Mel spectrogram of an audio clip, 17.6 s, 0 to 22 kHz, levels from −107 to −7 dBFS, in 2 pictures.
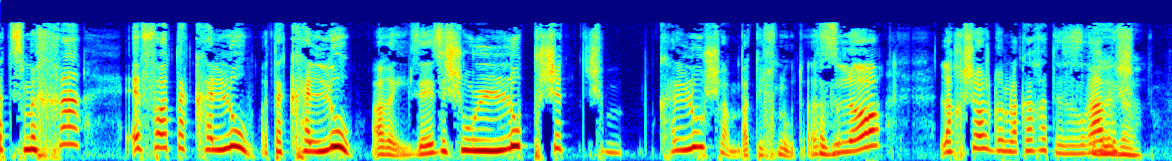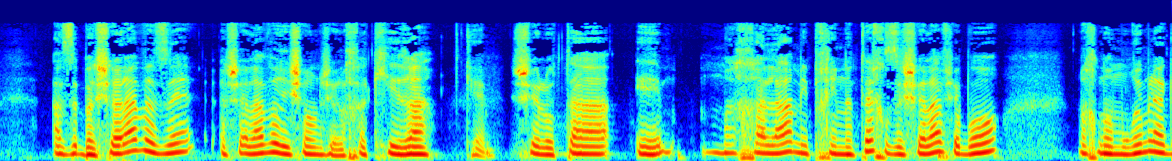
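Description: Speech carried over a call link whose audio stops at about 12 kHz, which fits Opus. From 6.13 to 7.53 s there is repeated packet loss with a robotic sound. Short holes arrive one after another, about nine in all. The longest lasts about 21 ms. Each hole is patched by extending the last sound, so roughly a tenth of that stretch is synthetic. The speech turns choppy, with small pieces gone.

Three shorter events follow as short concealed packet loss. They occur at 7.95 to 8.02 s, 8.53 to 8.57 s and 9.67 to 9.70 s. Each loses about 20 ms of audio. The receiver bridges each gap by continuing the previous sound and then blends back into the real signal. The first one also adds a slight stretch. Each is heard as a brief smear or wobble.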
